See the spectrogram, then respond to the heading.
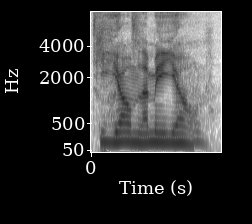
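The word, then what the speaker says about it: Guillaume Le Million: If it doesn't rhyme, you're not pronouncing it Guillaume Lamillion.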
